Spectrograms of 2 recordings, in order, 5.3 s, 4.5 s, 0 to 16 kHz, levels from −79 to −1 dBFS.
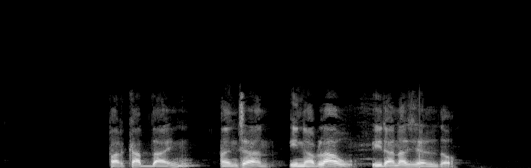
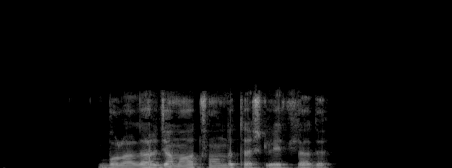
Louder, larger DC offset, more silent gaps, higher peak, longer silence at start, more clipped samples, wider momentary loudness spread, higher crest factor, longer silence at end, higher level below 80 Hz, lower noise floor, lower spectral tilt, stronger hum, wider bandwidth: first, -18 LUFS vs -37 LUFS; neither; neither; first, -4 dBFS vs -18 dBFS; about the same, 1.1 s vs 1 s; neither; about the same, 8 LU vs 9 LU; second, 16 dB vs 22 dB; second, 0.75 s vs 1.2 s; about the same, -60 dBFS vs -58 dBFS; second, -73 dBFS vs under -90 dBFS; first, -6.5 dB/octave vs -4.5 dB/octave; neither; about the same, 7.4 kHz vs 7.6 kHz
